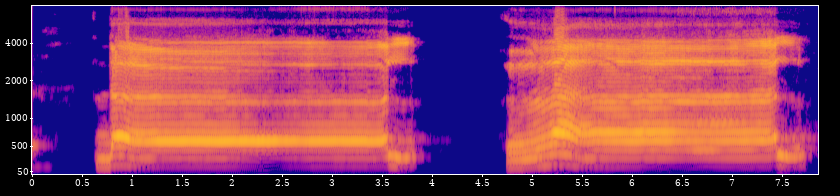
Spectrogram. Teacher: জিহ্বার আগা সামনের উপরে দুই দাঁতের গোড়ার সাথে লাগিয়ে চার আলিফ টেনে পড়তে হবে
